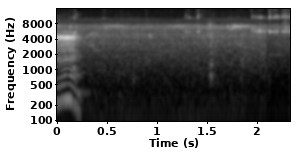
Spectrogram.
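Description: A woman's short hummed "hmm" with her mouth full of food, rising then falling in pitch, in the first moment; after it only a faint steady low hum.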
